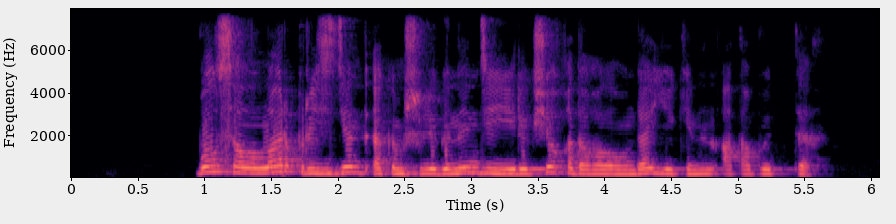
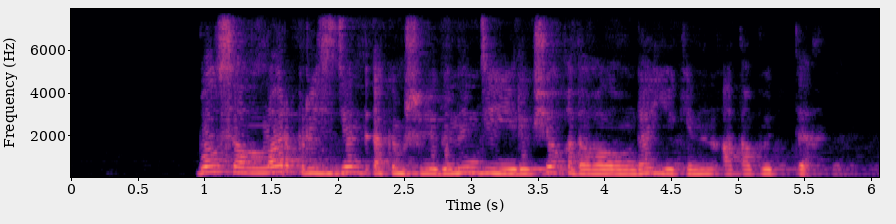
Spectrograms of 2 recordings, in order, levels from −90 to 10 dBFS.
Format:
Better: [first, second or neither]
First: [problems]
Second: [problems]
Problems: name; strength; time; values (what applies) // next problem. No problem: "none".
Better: first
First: none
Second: room echo; dies away in 2.7 s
